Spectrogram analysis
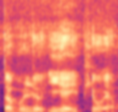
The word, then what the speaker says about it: weapon: weapon 하면 W-E-A-P-O-N. weapon. 자, P 발음이 피읍하고 쌍비읍하고 이렇게 약간 그 중간 발음 하시면 돼요.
